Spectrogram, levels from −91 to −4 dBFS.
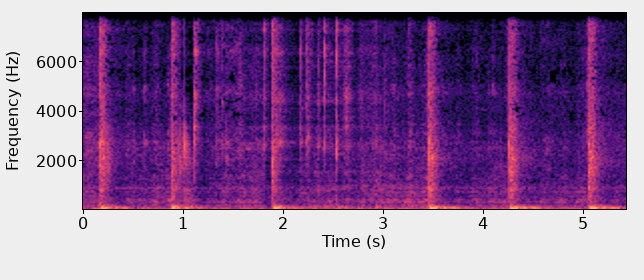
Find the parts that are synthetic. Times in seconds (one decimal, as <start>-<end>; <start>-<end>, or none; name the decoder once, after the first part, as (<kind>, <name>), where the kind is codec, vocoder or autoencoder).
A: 1.6-3.0 (codec, SNAC)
